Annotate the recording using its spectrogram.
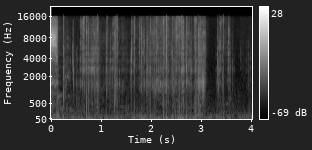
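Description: Thin clear plastic packaging crinkling and crackling faintly as a stack of precut fabric squares is pushed back into it, in small irregular rustles with a brief lull near the end.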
